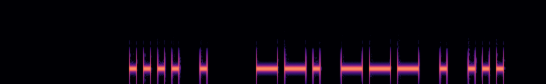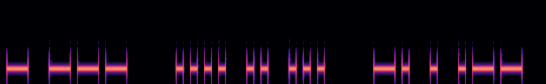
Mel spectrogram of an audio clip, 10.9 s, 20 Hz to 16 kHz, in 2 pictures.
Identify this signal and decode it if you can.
Morse code, heard as a keyed tone, about 17 wpm, 700 Hz. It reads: HE GOES TO HIS NEW
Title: Easy Phrases 17wpm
